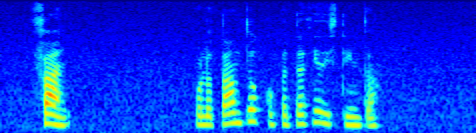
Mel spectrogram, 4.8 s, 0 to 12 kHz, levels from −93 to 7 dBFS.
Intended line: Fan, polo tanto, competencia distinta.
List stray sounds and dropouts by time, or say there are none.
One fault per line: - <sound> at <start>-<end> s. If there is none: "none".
none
